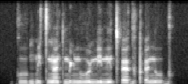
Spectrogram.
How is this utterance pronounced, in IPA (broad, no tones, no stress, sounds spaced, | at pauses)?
k uː ɡ m i t ŋ œ̃ t mʲ ə ɳ n̪ uː ɳ mʲ œ mʲ ũ tʼ œ ɡ ə pʼ œ n u ɡ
